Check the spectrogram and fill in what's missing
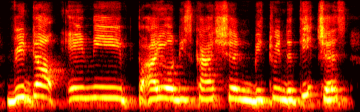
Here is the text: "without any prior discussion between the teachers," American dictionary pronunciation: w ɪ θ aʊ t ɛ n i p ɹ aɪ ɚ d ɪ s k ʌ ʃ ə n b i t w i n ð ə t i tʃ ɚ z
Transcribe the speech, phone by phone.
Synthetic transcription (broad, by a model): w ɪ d aʊ t ɛ n i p aɪ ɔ d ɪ s k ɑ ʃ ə n b i t w i n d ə t i tʃ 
